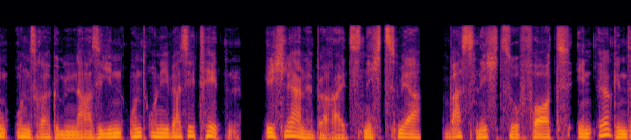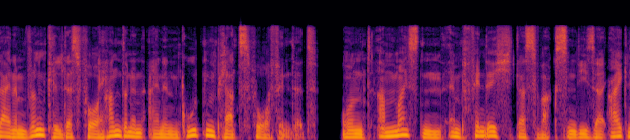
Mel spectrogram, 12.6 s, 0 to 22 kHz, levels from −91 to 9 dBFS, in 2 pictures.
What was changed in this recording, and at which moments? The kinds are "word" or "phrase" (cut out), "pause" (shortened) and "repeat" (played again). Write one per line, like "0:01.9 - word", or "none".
none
